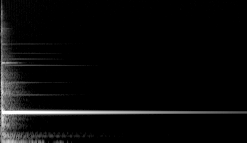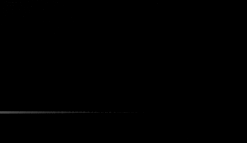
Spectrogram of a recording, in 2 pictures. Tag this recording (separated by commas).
Music, Keyboard (musical), Musical instrument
